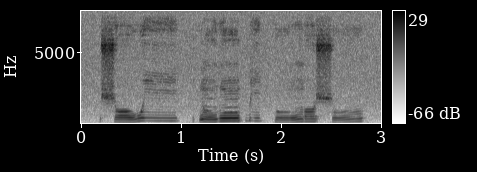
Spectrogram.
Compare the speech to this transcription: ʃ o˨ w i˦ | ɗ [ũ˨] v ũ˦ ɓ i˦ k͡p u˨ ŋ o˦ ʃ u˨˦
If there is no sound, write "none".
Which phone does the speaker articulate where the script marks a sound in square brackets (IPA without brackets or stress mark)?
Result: ũ˨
